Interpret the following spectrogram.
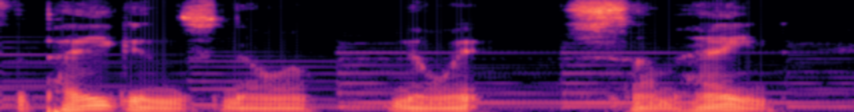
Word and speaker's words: Samhain: pagans know know it Samhain which is actually pronounced in two ways depending on your dialect it can either be pronounced as soin orun when translated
